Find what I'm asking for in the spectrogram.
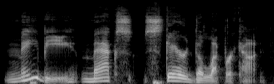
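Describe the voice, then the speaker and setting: Man reading as a curious young storybook boy with lively swoops. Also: medium pitch, slow pace, dry recording, clean studio sound, heavily acted. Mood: pondering. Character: curious, excitable young boy hunting a leprechaun. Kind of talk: children's storybook character voice.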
